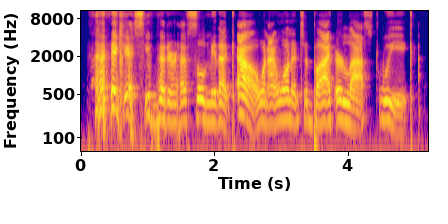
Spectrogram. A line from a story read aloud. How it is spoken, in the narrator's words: chuckled Mr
